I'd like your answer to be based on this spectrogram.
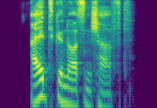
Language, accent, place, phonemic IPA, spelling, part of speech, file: German, Germany, Berlin, /ˈaɪ̯tɡəˌnɔsənʃaft/, Eidgenossenschaft, proper noun / noun, De-Eidgenossenschaft.ogg
- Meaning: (proper noun) short for Schweizerische Eidgenossenschaft: the Swiss Confederation; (noun) confederation, confederacy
